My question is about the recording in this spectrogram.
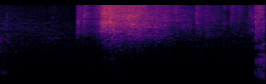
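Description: A short rustle of plastic packaging as a knife is handled and unwrapped, starting about half a second in and fading away.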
